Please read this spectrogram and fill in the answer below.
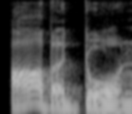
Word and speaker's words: Abaddon: which was like um Abaddon and he the way the way the commenter wrote it was like this should be this should be pronounced Arbor dawn like Dawn when the sun comes up and I was like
